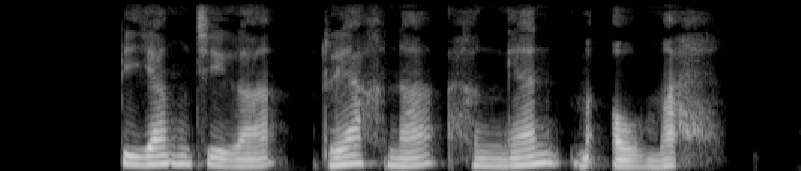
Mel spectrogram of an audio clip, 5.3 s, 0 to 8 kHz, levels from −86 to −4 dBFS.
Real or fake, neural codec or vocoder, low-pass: fake; vocoder, 22.05 kHz, 80 mel bands, Vocos; 7.2 kHz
